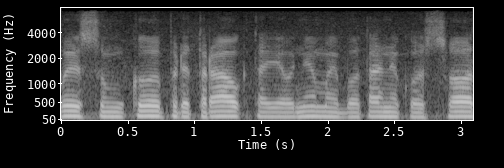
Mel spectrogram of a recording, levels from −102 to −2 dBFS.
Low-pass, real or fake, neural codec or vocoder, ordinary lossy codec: 7.2 kHz; real; none; MP3, 64 kbps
